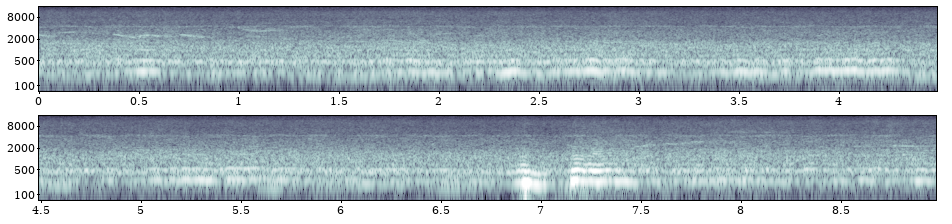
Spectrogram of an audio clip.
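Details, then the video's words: Steady bee hum, a dense layered drone, broken late on by a sharp close pass of one loud buzzing bee before the even murmur resumes. "bees therapy relaxing natural buzzing sound"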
